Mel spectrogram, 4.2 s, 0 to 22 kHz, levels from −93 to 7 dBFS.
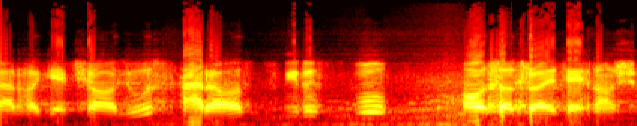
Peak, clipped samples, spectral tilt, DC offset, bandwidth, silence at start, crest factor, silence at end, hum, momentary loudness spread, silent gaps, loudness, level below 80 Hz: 0 dBFS; under 0.1%; -2.5 dB/octave; under 0.1%; 16.5 kHz; 0 s; 14 dB; 0 s; none; 10 LU; none; -13 LUFS; -50 dBFS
